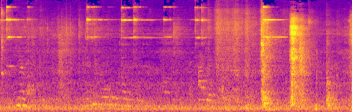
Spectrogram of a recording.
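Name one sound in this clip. Small metal parts click and clatter.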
